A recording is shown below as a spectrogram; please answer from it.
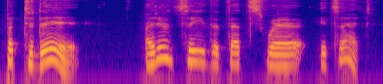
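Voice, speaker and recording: A man's voice: on the high side, slow, vocal fry, a little mellow, no echo, pitched above the performer's own voice, full character voice. A man reads the part of a puzzled male business colleague in a story, musing and questioning in a conversational way. He sounds sceptical, in a very dry recording. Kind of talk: story dialogue read aloud.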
